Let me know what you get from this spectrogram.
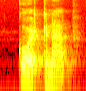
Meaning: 1. a boy chorister, especially a treble whose voice hasn't broken yet 2. a juvenile acolyte, who assists the officiating priest 3. an innocent, trustworthy male person, regardless of age
- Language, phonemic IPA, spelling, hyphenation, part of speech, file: Dutch, /ˈkoːr.knaːp/, koorknaap, koor‧knaap, noun, Nl-koorknaap.ogg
